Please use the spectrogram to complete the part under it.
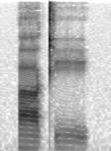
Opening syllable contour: low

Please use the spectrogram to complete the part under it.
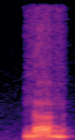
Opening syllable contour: low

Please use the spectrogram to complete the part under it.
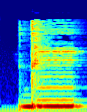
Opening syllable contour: high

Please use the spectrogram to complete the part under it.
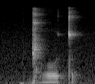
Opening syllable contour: low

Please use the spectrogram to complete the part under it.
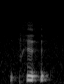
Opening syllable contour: high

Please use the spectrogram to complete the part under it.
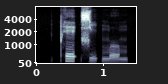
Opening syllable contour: high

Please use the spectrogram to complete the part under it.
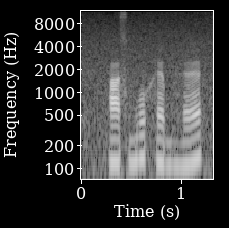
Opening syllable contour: low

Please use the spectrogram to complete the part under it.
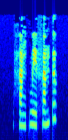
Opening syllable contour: low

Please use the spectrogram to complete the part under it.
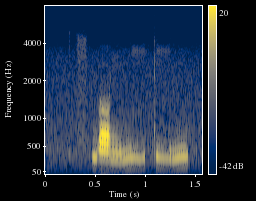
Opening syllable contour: low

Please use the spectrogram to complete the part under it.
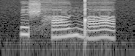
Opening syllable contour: falling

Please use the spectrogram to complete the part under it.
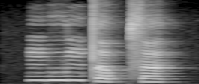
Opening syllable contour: high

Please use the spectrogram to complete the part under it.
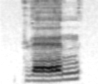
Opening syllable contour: rising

